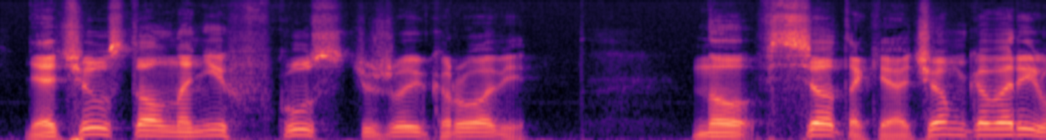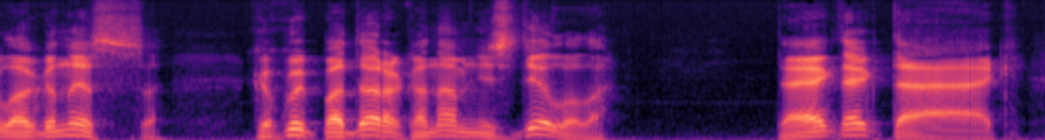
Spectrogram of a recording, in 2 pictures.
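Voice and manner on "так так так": sarcastic, mocking, much lower. A narrator reads a man's opening remark to another man, sarcastic. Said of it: "язвительно проговорил Дирон".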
